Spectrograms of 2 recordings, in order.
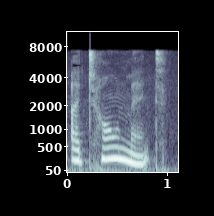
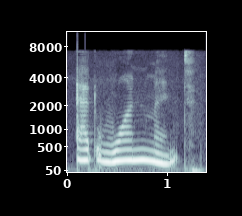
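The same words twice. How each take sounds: First: Said in the usual way. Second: At one ment, slow, each part apart; split into syllables. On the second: Shown as a demonstration. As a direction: spell it out slowly: at, one, ment.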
